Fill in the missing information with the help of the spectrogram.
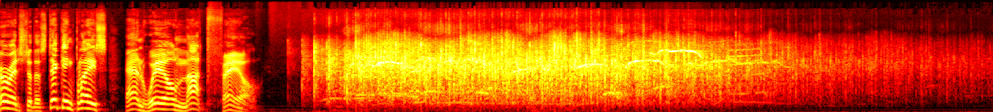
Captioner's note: applause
